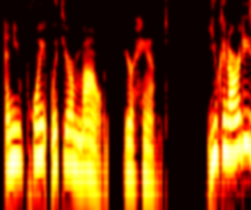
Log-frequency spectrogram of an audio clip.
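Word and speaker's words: mão: When you have to say known or no, when you're asking for help and you point with your mound, your hand.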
